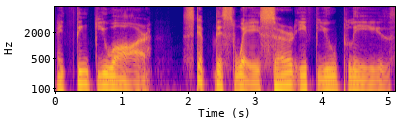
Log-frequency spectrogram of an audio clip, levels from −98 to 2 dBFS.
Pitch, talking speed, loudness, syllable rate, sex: 90 Hz, 130 wpm, -18 LUFS, 3.8 syllables/s, male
